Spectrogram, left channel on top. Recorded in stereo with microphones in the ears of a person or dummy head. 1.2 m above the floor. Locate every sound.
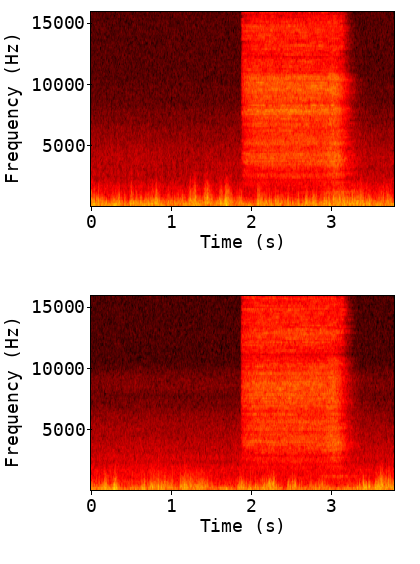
1.9 s a hiss: 45° right (ahead or behind), 1.4 m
